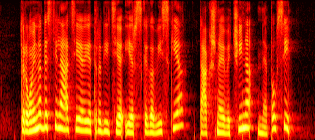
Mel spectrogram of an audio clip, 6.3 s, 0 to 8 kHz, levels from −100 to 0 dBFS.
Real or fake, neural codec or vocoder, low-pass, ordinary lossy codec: real; none; none; none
